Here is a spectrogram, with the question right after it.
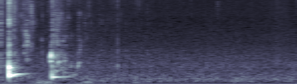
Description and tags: Tossing rocks into a high mountain lake.
bloop, percussion, splash, splashing, water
